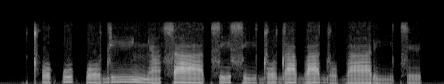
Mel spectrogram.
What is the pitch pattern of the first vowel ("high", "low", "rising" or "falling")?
low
